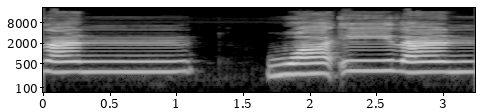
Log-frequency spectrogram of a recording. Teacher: نون مشدد ہونے کی وجہ سے جب ذال کو نون کے ساتھ ملائیں گے تو پھر ہم نے ساتھ ساتھ ایک الف کے برابر لمبا غنہ بھی کرنا ہے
